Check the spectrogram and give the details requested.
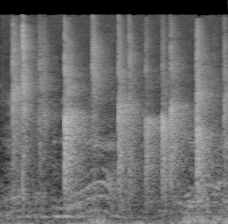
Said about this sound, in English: I will take the golf claps. Most I will take the golf like claps.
